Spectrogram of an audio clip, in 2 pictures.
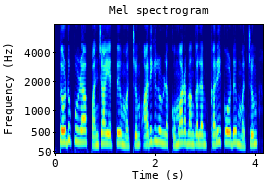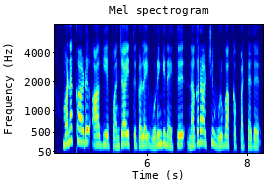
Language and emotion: Tamil, neutral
